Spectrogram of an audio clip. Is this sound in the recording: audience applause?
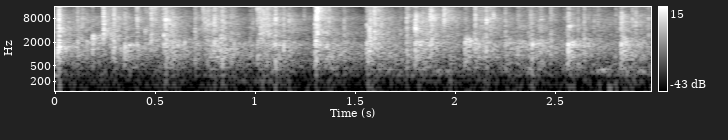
yes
